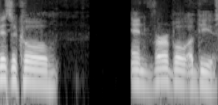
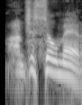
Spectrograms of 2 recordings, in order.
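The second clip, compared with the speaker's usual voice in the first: put-on higher little boy whine; imitating an upset kid; 8 semitones higher than usual. Nephew telling his uncle, higher child's voice. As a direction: play the upset six-year-old. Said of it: "tell me what's wrong".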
